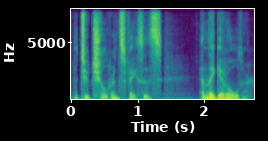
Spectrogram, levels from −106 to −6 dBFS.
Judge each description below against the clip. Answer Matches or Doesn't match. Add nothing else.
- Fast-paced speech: Doesn't match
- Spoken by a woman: Doesn't match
